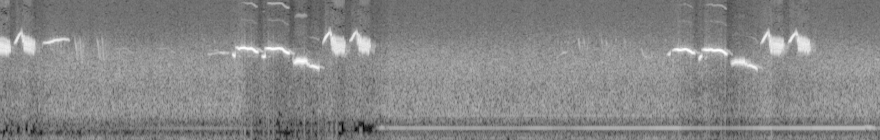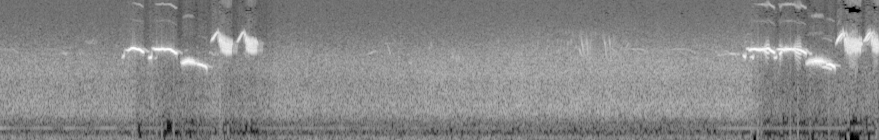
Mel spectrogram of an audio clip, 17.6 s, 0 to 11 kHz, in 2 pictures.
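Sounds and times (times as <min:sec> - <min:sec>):
background hiss: 0:00.0 - 0:17.5
yellow-breasted bunting singing whistled phrase: 0:03.6 - 0:11.4
faint low hum: 0:03.8 - 0:13.7.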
